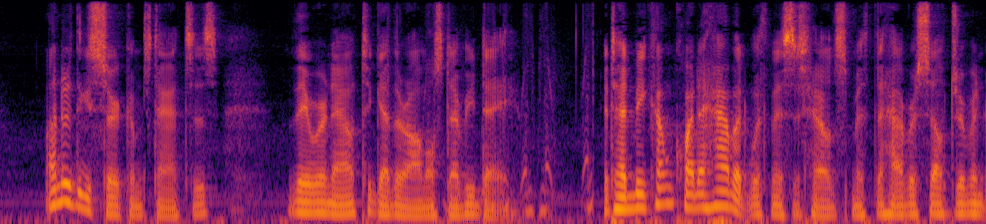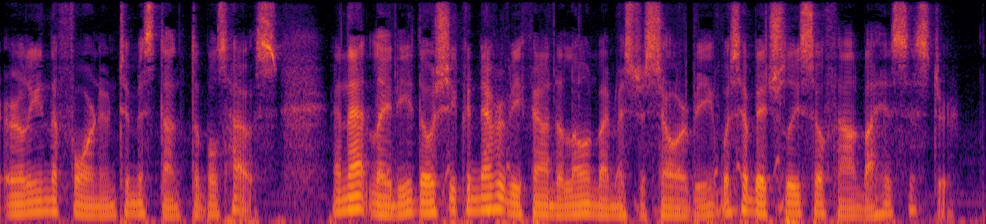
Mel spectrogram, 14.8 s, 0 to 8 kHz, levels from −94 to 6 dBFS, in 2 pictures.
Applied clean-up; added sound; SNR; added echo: none; Scratching (performance technique); 17 dB; none.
